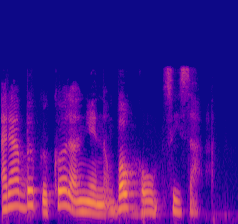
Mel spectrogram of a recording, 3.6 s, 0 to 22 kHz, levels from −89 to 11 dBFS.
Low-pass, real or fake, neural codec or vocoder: 7.2 kHz; fake; codec, 16 kHz, 0.5 kbps, X-Codec, WavLM features, trained on Multilingual LibriSpeech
